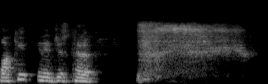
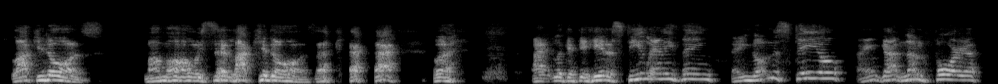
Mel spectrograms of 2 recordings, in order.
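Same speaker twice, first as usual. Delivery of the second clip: little goblin voice, higher and louder; 3 semitones higher, 4 dB louder than usual. Voicing a tiny goblin caught behind a curtain: goblin voice. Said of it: "this little guy opens up the curtain".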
